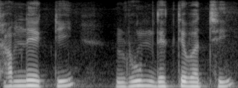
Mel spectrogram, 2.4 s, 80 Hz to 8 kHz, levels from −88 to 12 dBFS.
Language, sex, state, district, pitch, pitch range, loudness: Bengali, male, West Bengal, Cooch Behar, 155 Hz, 145-165 Hz, -15 LUFS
